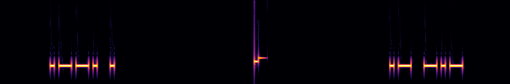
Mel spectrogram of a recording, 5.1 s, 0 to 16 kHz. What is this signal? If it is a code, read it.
Morse code, heard as a keyed tone, about 28 wpm, 700 Hz. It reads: PE AK
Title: US States and Canadian Provinces 28wpm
